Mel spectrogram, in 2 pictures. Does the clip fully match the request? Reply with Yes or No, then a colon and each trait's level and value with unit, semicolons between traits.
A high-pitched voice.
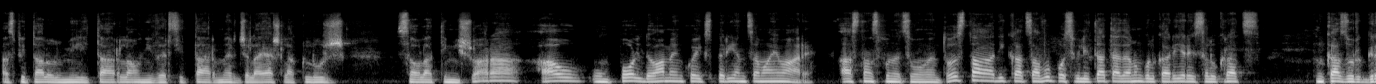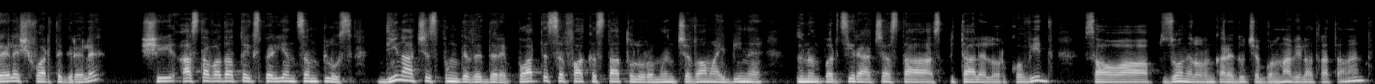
No: low, 125 Hz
